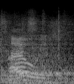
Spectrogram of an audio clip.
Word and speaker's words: Taoish: Oh, that's how you pronounce it? Taoish, yeah.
